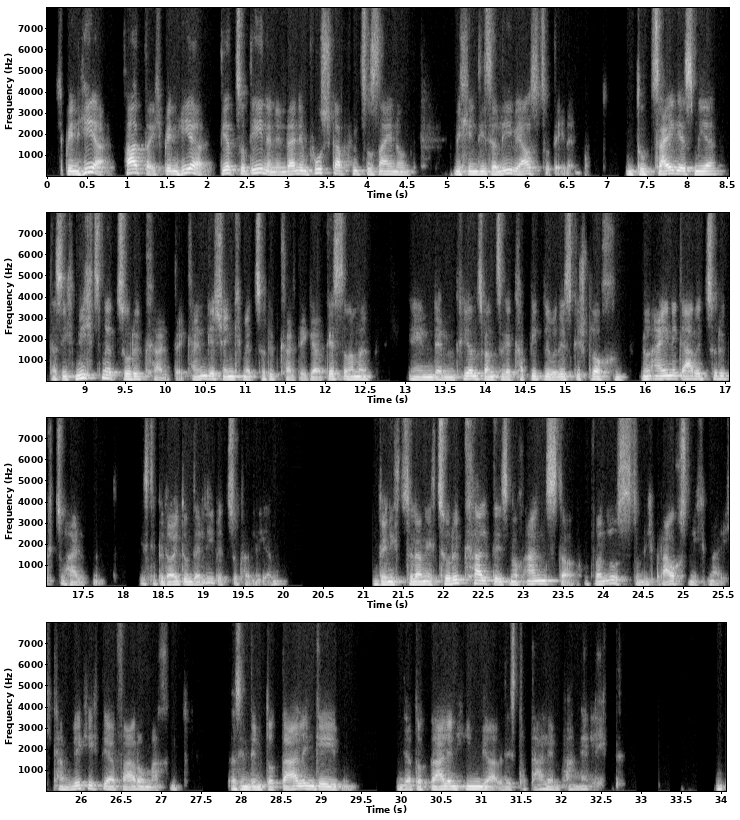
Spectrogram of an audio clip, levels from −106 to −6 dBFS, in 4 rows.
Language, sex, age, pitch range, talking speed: German, male, 50-69, 105-125 Hz, 165 wpm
